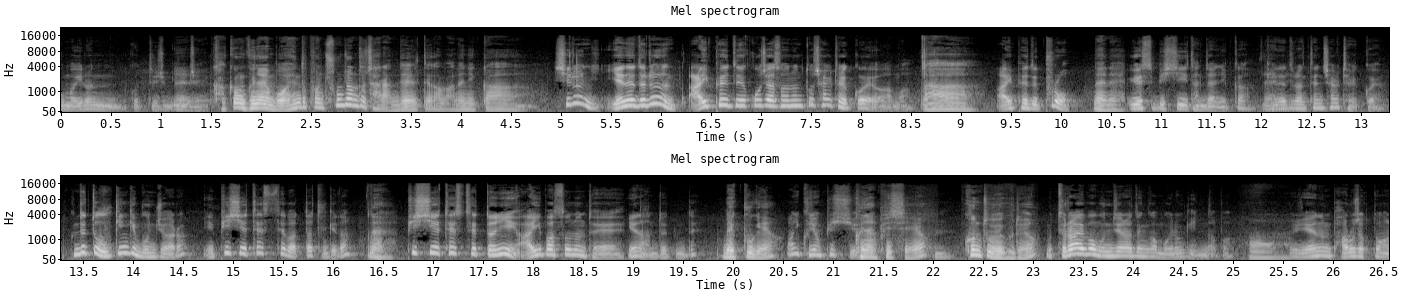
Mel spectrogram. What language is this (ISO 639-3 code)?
kor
